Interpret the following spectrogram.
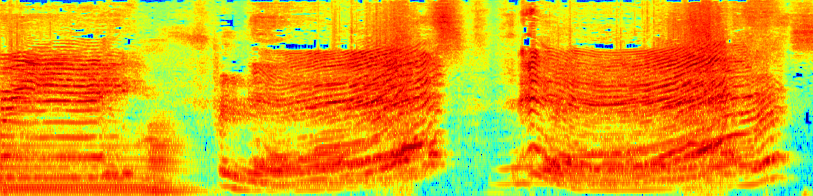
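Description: A backing music track with a held chord stops about a second in. Then a group of children gives two long drawn-out cheer shouts, each sweeping up and falling back in pitch.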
